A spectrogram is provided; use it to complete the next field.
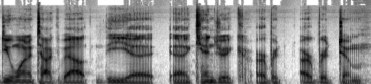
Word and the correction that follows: arboretum: is that right? Did I say that right? Arboretum. – Arboretum. Ar- yeah. Arboretum.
